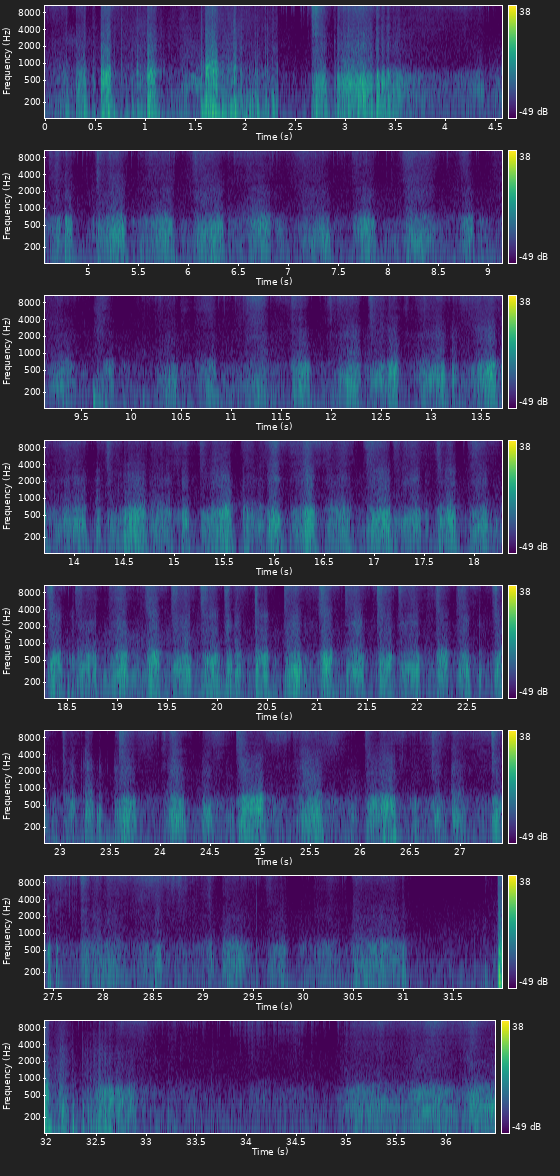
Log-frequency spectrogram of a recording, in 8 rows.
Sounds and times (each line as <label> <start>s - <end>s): Footsteps in Sand 0.0s - 3.4s
Footsteps in Sand 31.9s - 33.6s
